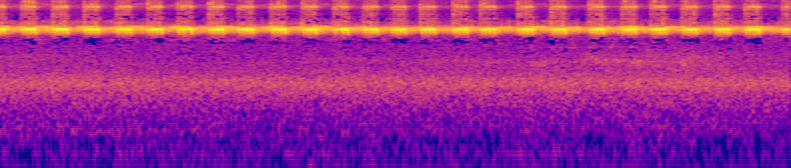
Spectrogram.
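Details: Steady nighttime cricket chirping, a bright sustained high tone broken into quick regular pulses, around three per second, with nothing else audible.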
